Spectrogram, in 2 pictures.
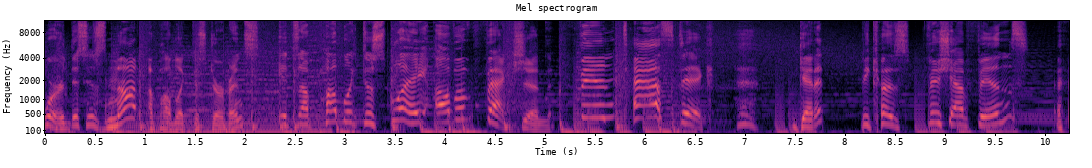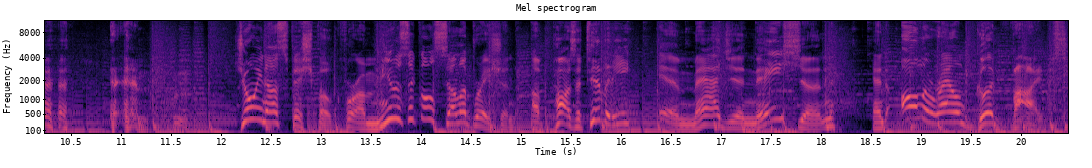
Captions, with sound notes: this is not a public disturbance. It's a public display of affection. Fintastic! Get it? Because fish have fins. [chuckling, then clearing throat] Join us, fish folk, for a musical celebration of positivity, imagination, and all-around good vibes.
